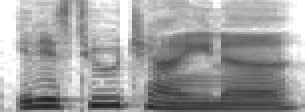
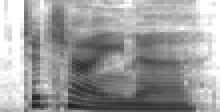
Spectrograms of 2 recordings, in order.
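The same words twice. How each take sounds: First: Slow Trump-style "China", drawn out like Trump; Trump accent. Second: Said in the usual way. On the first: Retold or imitated. Host mocks Trump's "China" in a light Trump accent. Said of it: "use my best Trump accent for that". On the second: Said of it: "use my best Trump accent".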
